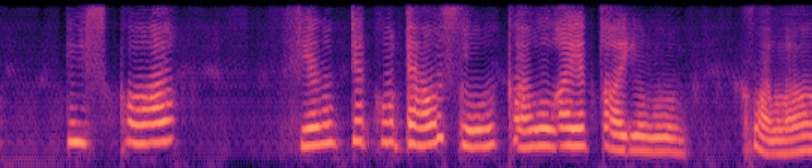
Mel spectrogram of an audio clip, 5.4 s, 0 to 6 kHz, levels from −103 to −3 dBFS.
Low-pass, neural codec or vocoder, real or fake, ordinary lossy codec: 5.4 kHz; codec, 16 kHz, 0.5 kbps, FreqCodec, smaller model; fake; none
